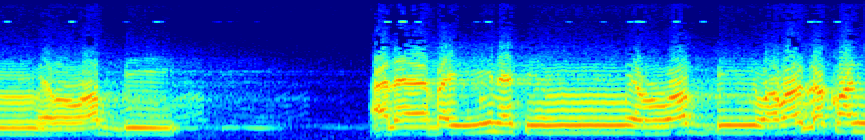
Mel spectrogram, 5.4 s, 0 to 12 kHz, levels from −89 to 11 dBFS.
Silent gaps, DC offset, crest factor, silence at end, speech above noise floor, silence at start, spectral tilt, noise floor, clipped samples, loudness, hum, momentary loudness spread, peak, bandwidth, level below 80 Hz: none; under 0.1%; 12 dB; 0 s; 45 dB; 0 s; -5 dB/octave; -60 dBFS; under 0.1%; -15 LUFS; none; 7 LU; -4 dBFS; 7.4 kHz; -72 dBFS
